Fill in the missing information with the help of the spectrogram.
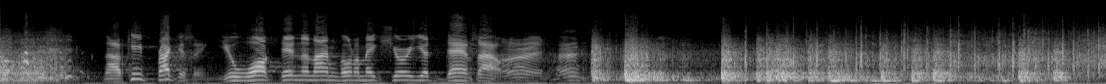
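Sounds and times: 
laughter: 0.0 - 1.0
speech: 1.1 - 6.4
round of applause from a group of people: 7.4 - 11.0.

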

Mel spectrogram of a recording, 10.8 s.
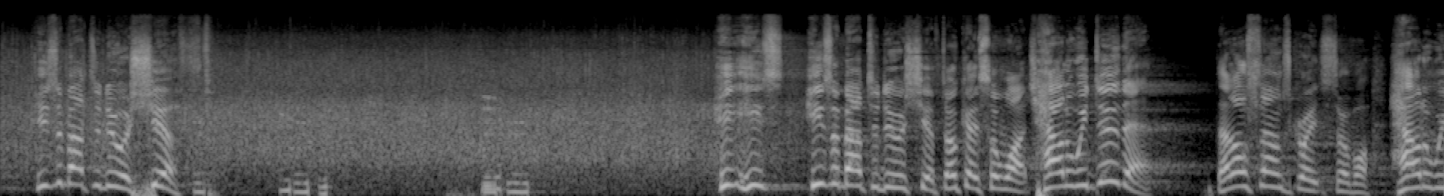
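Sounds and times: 
audience clapping: 0.0 - 6.4
speech: 0.2 - 2.6, 3.6 - 4.1, 5.5 - 10.8.

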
